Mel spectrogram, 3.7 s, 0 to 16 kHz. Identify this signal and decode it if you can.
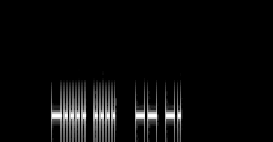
Morse code, heard as a keyed tone, about 31 wpm, 700 Hz. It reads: 6H MN
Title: Winter Field Day Exchanges Encore 30wpm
